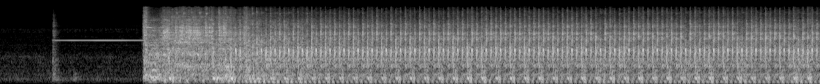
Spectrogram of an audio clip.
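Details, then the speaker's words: Yanmar 3GM30F marine diesel, first start after gear case cover gasket replacement and reassembly with fuel lines bled: short crank, catches at once into an even, steady idle clatter with no misses; normal. "okay let's start it up and run it until the water is coming out so then we'll know that all that's good yep it should fire pretty normally"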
